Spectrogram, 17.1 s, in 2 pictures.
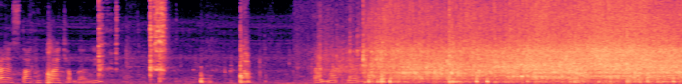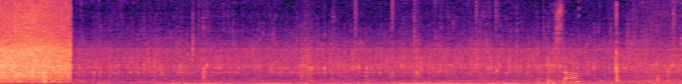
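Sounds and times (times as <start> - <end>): metal ladle scraping wok: 1.2 - 2.2
food sizzling in hot oil: 3.7 - 17.0
steady hiss: 6.9 - 17.0.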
